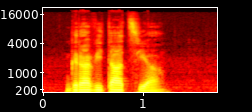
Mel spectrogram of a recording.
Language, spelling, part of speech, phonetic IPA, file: Polish, grawitacja, noun, [ˌɡravʲiˈtat͡sʲja], Pl-grawitacja.ogg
